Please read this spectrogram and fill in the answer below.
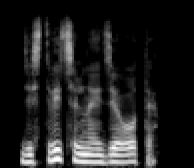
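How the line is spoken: Muffled grumble. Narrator (Russian): буркнул куда-то в волосы Гарон

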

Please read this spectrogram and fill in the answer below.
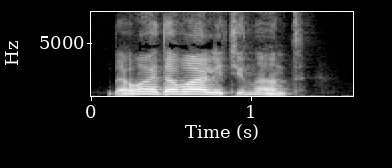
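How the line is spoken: Cheerful encouragement. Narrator (Russian): подбадрила она весело

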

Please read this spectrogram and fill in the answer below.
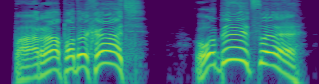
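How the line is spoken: Many voices yelling. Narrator (Russian): завопили сотрудники замка

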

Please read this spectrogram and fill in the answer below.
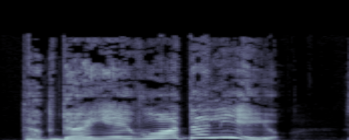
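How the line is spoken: Shout. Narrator (Russian): закричал Альберт

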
